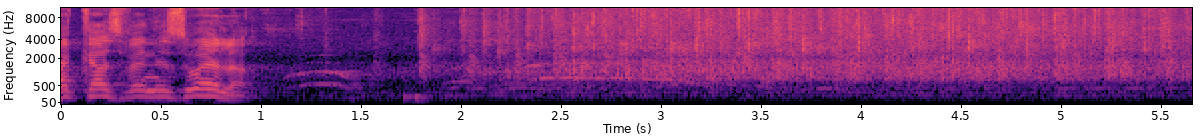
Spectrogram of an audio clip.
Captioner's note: applause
